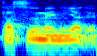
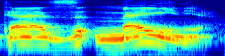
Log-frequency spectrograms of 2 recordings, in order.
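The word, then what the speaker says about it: Tasmania: これタスマニアじゃなくてメイニア、タズメイニア、エイの音ですね。だからタズメイニア、タズメイニアっていうのが正しい、ネイティブの音になります。タスメニアでタズ、ね、タズメイニア、メイにアクセントがあります。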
